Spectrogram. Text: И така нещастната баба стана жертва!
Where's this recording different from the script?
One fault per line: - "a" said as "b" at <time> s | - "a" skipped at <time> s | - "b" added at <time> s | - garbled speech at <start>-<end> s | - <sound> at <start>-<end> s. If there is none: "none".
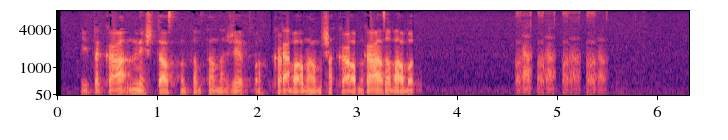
- "баба" skipped at 1.4 s
- garbled speech at 2.1-3.6 s
- laugh at 4.6-5.5 s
